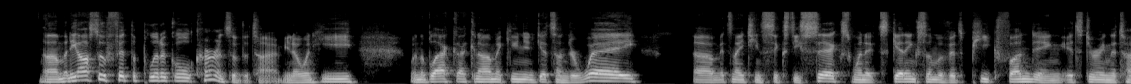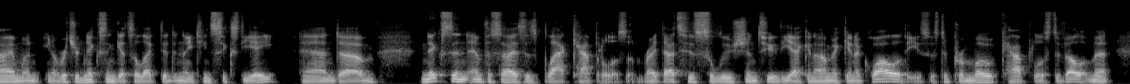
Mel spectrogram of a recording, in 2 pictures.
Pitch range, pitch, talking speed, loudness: 95-120 Hz, 105 Hz, 170 wpm, -22 LUFS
